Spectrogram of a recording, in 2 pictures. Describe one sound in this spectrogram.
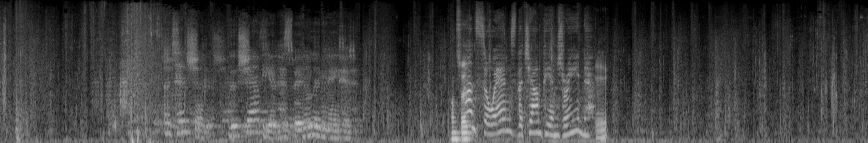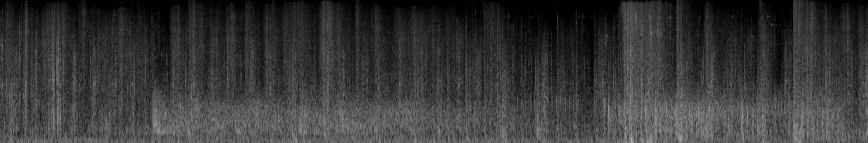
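Footsteps patter quickly on the ground while running.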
